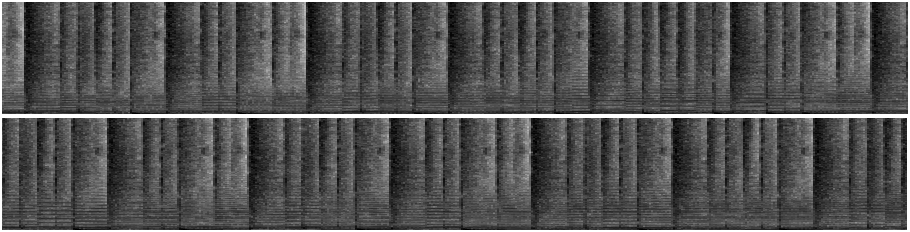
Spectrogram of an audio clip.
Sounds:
Music

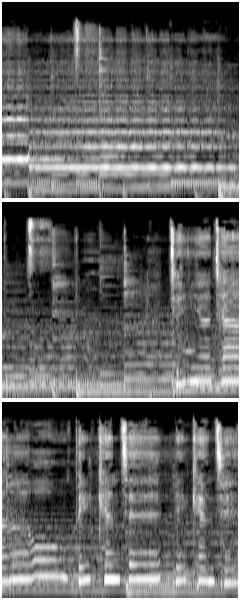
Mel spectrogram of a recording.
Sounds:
Mantra, Music

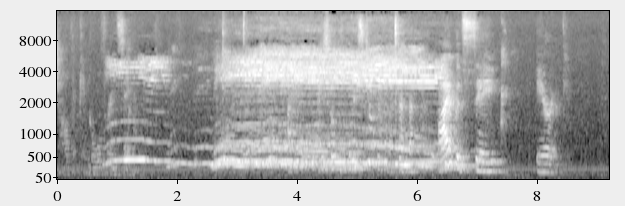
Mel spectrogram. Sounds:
Speech

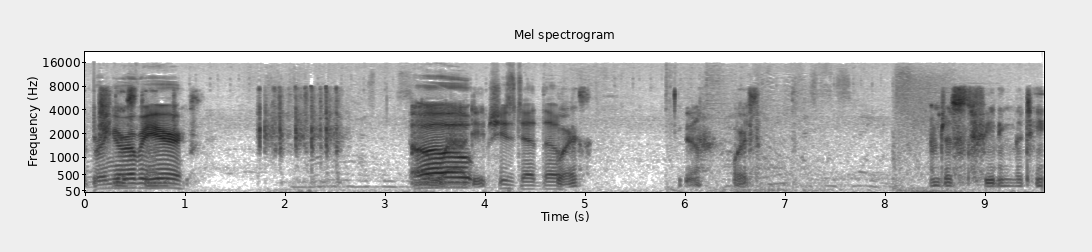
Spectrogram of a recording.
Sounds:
Speech

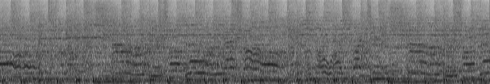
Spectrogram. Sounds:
Music

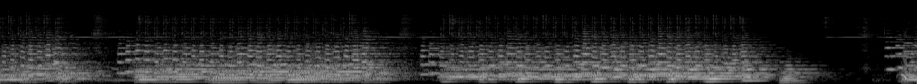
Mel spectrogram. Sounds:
playing french horn, Brass instrument, Musical instrument, Music, French horn

